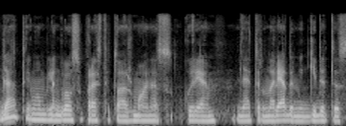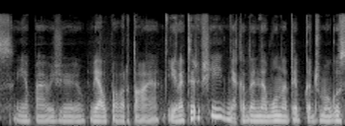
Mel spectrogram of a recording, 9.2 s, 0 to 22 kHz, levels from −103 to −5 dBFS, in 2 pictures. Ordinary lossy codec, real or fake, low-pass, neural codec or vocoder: AAC, 64 kbps; real; 14.4 kHz; none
